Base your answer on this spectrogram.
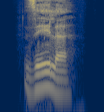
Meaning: nominative/accusative/genitive plural of Saal
- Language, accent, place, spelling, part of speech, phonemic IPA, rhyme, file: German, Germany, Berlin, Säle, noun, /ˈzɛːlə/, -ɛːlə, De-Säle.ogg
